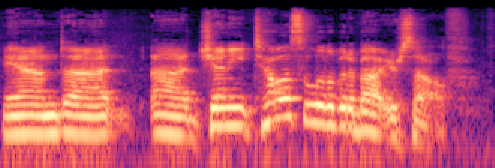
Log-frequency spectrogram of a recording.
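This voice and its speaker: A man hosts a live online show in a casual, chatty way. His voice sits at a middle pitch. He speaks haltingly, feeling his way through each sentence. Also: expressive. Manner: halting, hesitant delivery. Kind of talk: casual livestream chat.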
